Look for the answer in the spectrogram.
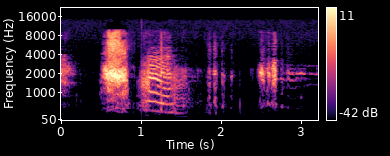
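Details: Griffon vulture (Gyps fulvus) uttering a harsh squawk, then a wavering, drawn-out squeal with stacked tones, followed by softer broken chatter and a final thin whine.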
